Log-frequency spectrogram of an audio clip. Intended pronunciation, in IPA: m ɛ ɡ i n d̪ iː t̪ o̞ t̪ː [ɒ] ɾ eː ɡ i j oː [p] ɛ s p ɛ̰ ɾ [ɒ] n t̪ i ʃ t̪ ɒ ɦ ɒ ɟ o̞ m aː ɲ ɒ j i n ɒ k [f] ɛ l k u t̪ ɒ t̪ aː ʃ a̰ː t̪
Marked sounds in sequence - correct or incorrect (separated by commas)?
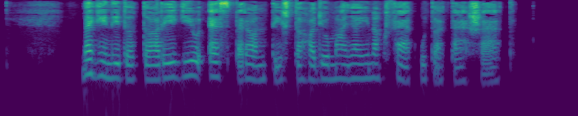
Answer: incorrect, incorrect, correct, correct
